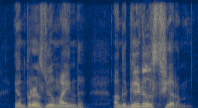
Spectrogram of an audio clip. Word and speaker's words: Gödel: There's another discussion in that book, Emperor's New Mind, on the Gödel's theorem. Godel is a German, it's an Austrian word. It is pronounced as Gödel or Gödel.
